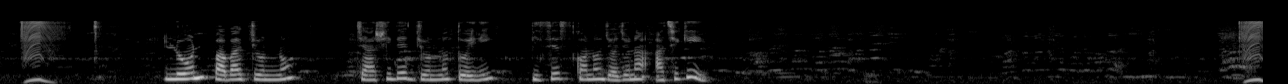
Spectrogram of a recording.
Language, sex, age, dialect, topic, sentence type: Bengali, female, 18-24, Jharkhandi, agriculture, statement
